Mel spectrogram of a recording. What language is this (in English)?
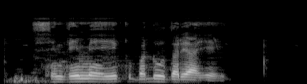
Gurgula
